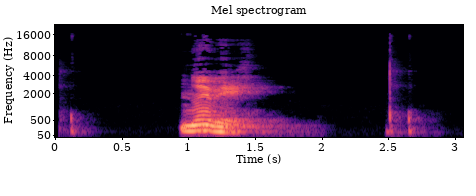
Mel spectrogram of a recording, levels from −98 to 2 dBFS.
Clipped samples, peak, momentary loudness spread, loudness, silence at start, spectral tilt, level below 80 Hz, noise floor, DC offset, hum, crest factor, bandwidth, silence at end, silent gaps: under 0.1%; -6 dBFS; 24 LU; -20 LUFS; 0.1 s; -7.5 dB/octave; -66 dBFS; -89 dBFS; under 0.1%; none; 20 dB; 12 kHz; 0.4 s; none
